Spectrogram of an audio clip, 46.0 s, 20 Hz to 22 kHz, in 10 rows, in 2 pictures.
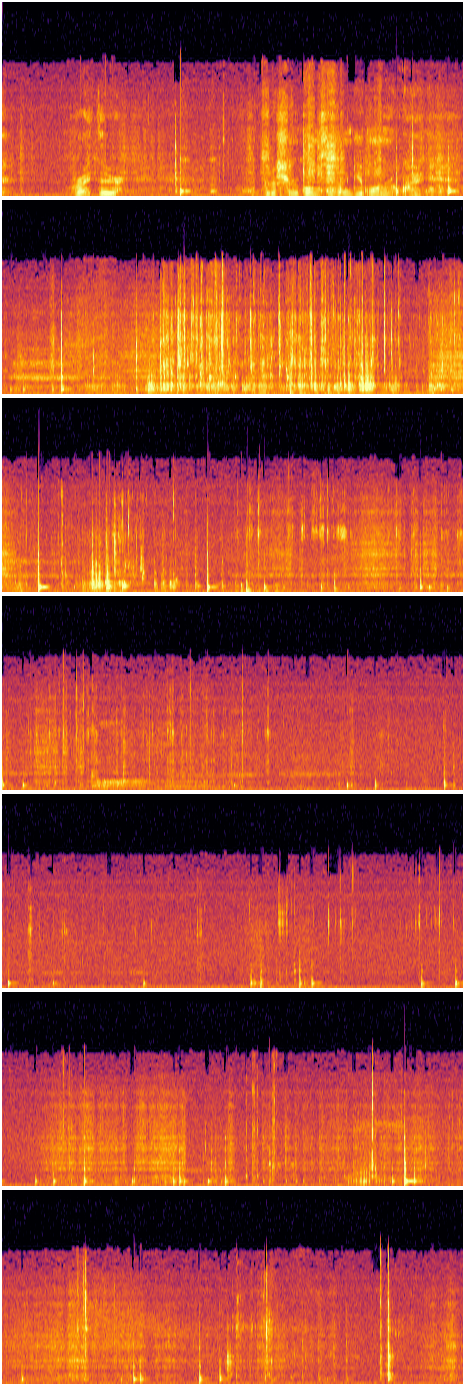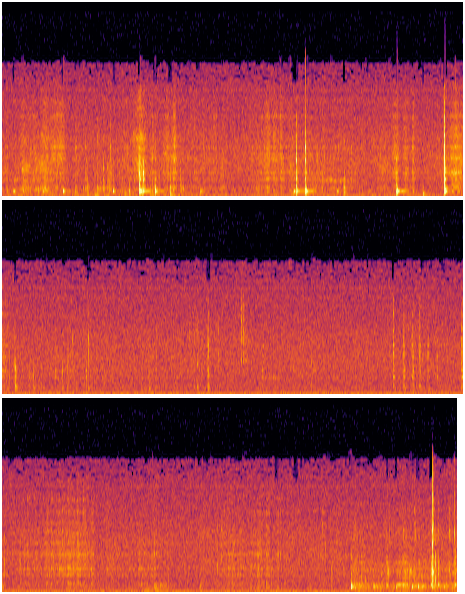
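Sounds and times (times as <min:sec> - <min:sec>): low steady rumble: 0:00.0 - 0:46.0
fishing rod and reel knocking: 0:17.2 - 0:19.2.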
